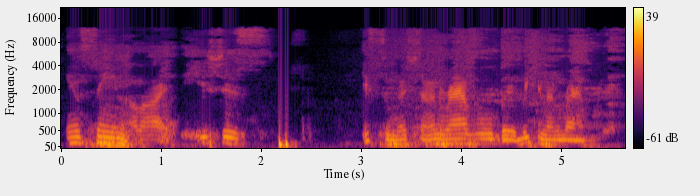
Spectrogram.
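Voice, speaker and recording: A woman in a casual live-stream chat, slowly recalling the past, her voice muffled and distant as if through a wall. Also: extremely low pitch. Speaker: livestream guest. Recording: muffled far-off line with loud noise and clicks.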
